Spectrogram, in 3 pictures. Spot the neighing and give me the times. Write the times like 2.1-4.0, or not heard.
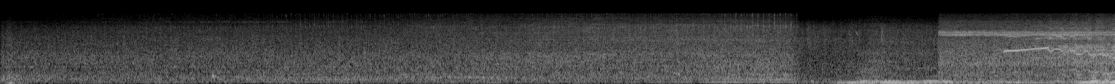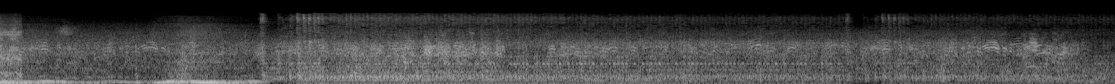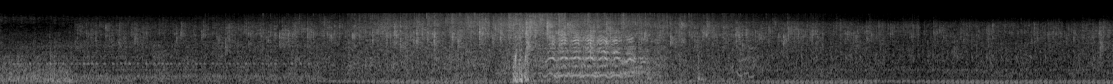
9.3-11.4, 27.4-29.9.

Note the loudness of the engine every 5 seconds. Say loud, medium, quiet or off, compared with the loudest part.
medium, medium, loud, loud, medium, quiet, quiet.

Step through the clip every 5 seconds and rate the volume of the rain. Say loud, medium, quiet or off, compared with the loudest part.
medium, medium, medium, medium, medium, loud, medium.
